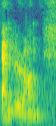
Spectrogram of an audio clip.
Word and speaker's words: Environ: Yeah, this is the way you pronounce it, Environ.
